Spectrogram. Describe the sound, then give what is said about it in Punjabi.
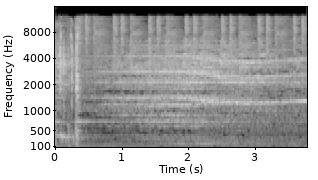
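A fire engine siren sounds loud and steady the whole way through, its layered tones holding nearly level after a brief sharp click at the start. “Fire brigade ਵਾਲੀ ਗੱਡੀ ਵੱਜ ਗਈ”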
